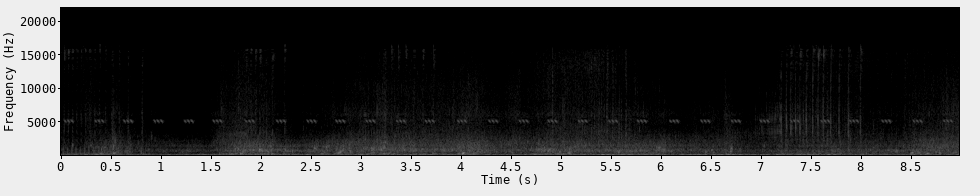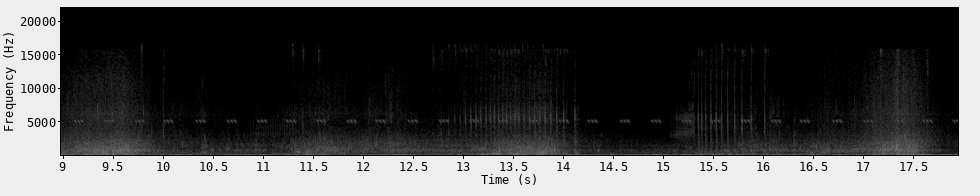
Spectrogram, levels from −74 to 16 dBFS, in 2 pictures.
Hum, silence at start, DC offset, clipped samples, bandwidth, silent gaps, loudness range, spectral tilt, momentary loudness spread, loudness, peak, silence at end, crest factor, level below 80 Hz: none; 0 s; under 0.1%; under 0.1%; 17 kHz; none; 4 LU; -4 dB/octave; 11 LU; -43 LUFS; -20 dBFS; 0 s; 20 dB; -48 dBFS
